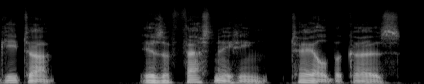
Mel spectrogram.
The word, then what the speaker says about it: Gita: Bhagavad is spelled B-H-A-G-A-V-A-D. Bhagavad. B-H-A-G-A-V-A-D. Bhagavad. Second word, Gita. G-I-T-A.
